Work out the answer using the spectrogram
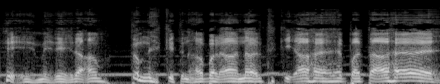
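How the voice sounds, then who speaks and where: A man's voice: mid-range voice, slow pace, close to an everyday voice. A man voicing an elderly village priest in a cartoon, exclaiming and scolding with pious alarm. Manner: exclaims in shock, scolding and fervent. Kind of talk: cartoon voice acting. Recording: background music under voice.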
